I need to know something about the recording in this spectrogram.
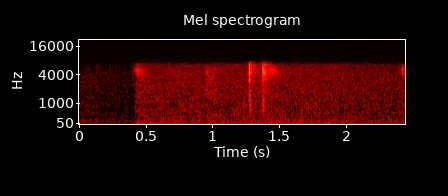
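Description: Faint computer mouse clicks over low hiss: a light click about half a second in, and a sharper double click (button press and release) a little past halfway.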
